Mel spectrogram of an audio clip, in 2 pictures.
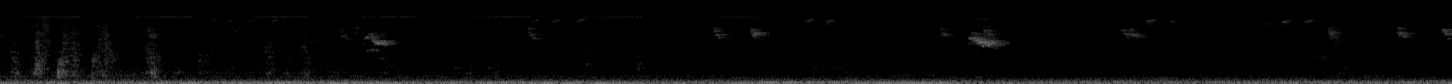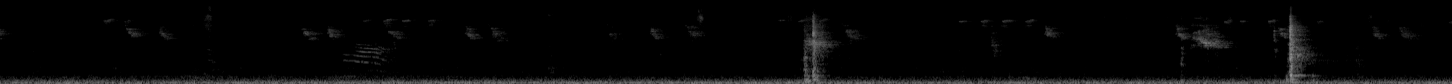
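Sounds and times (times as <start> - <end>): low background rumble: 0.0 - 29.0
small birds chirping: 0.0 - 29.0.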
